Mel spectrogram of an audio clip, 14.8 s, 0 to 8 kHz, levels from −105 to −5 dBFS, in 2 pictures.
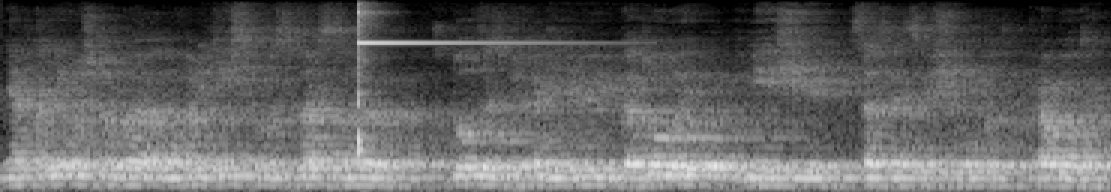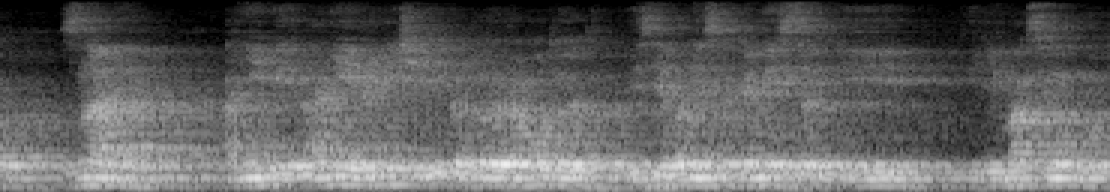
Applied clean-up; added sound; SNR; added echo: none; Marimba, xylophone; 5 dB; reverberation time 2.2 s.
